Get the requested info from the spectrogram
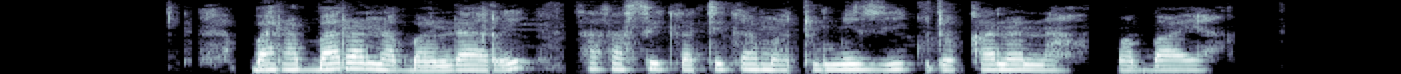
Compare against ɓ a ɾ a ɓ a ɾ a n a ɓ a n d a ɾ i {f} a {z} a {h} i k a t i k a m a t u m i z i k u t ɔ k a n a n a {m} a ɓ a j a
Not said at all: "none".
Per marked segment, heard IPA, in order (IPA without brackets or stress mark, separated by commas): s, s, s, m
